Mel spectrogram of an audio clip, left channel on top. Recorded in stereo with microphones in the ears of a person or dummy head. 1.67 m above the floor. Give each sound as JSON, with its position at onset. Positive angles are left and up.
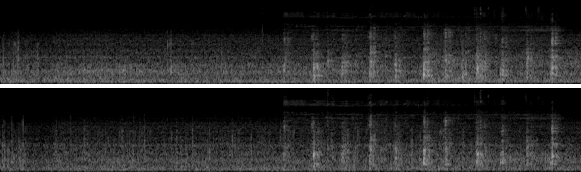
{"t": 2.8, "sound": "running footsteps", "side_deg": -15, "distance_m": 3.0}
